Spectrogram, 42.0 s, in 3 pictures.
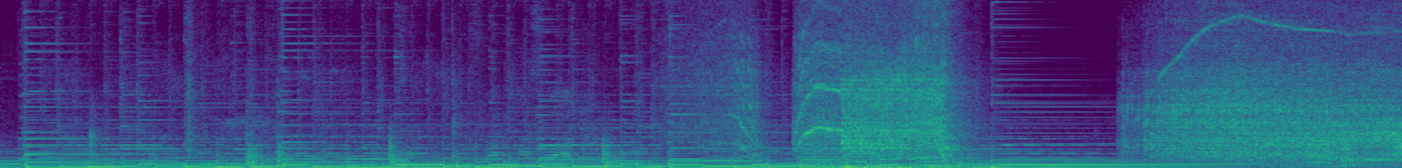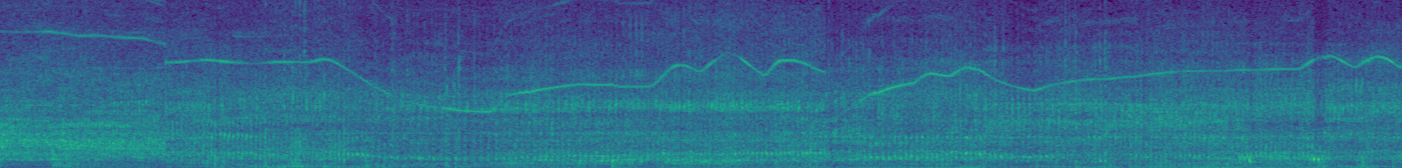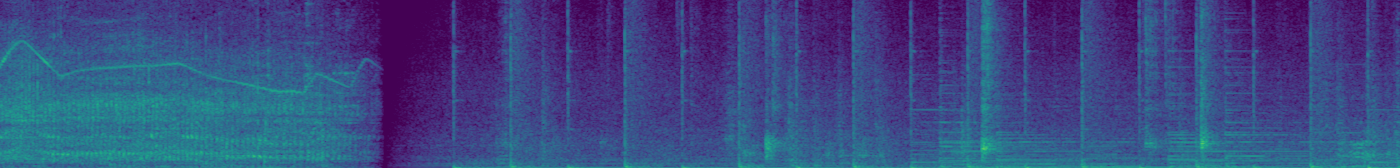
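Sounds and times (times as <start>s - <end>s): electric shear motor whine: 7.1s - 9.7s, 11.2s - 31.9s
blades rasping through metal: 11.2s - 31.9s.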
